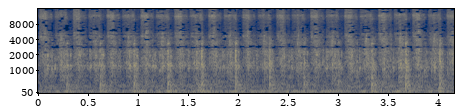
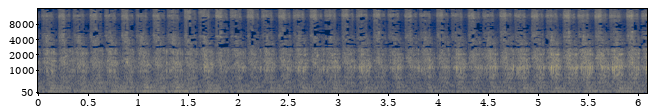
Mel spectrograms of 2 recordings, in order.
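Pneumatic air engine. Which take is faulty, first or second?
first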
